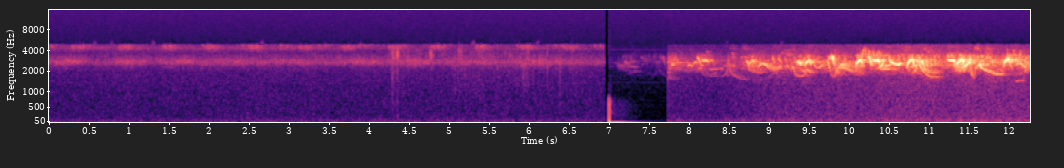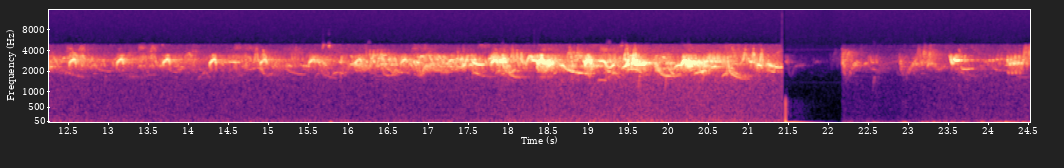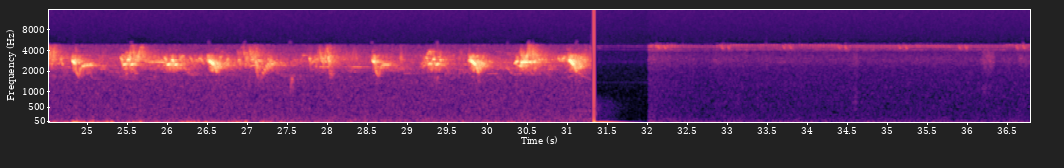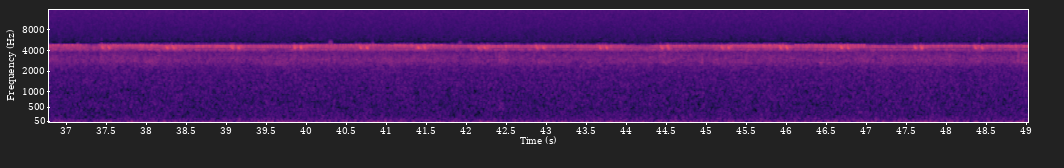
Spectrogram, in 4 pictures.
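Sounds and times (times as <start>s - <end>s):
birds chirping chorus: 7.8s - 21.5s, 22.2s - 31.4s.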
